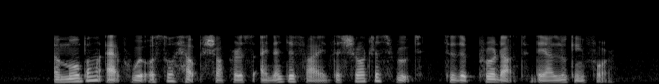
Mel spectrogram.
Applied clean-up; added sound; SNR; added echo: none; none; none; none.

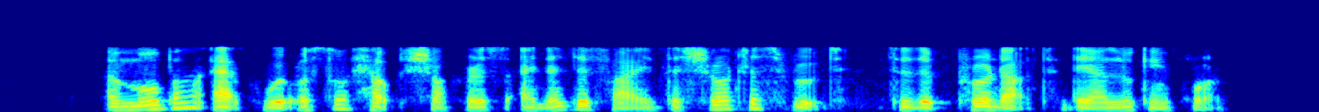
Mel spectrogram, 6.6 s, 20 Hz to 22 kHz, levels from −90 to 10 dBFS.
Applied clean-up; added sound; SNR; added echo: neural mask model Resemble Enhance denoiser.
